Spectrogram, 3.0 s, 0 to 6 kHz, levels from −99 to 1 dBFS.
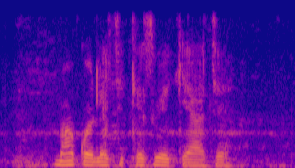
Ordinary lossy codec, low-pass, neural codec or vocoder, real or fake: none; 5.4 kHz; none; real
